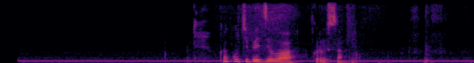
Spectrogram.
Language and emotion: Russian, neutral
